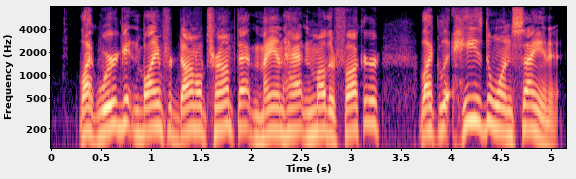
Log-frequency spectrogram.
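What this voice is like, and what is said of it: Southern US accent. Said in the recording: “a lot of Southerners ... them motherfuckers ain't got my accent ... down here”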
